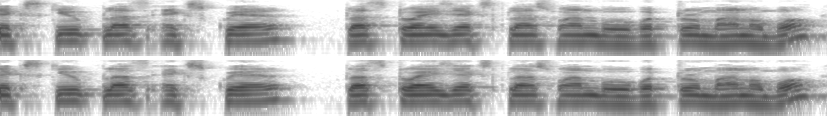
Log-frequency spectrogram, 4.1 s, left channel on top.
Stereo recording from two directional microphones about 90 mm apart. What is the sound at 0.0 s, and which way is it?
Speech, 35° right (ahead or behind).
